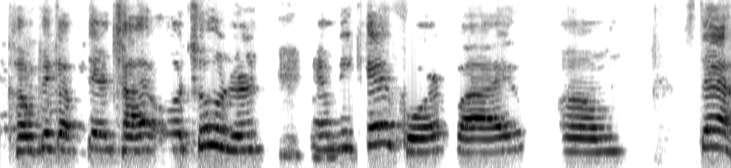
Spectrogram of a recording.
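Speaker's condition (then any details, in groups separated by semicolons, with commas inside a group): Cerebral palsy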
